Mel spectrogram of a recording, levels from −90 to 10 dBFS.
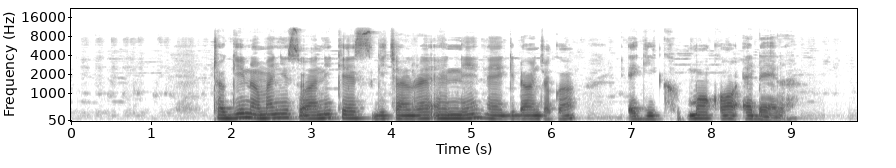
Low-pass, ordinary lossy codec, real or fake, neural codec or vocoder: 10.8 kHz; none; real; none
